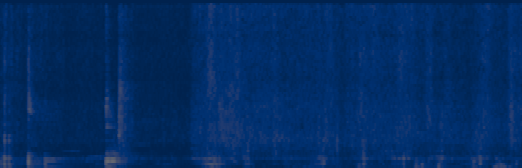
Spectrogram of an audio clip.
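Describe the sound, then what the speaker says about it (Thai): Buffalo meat and chillies stir-fry in a pan, giving a moderate sizzle broken by scraping and clattering strokes of a utensil against the pan, with a few sharp knocks early on. "เราจะเอาพริกลงไปคั่ว ก็จะเอาเนื้อลงไปคั่วไปพริก"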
